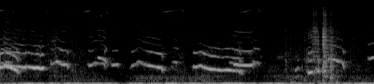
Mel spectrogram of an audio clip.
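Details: A pack of one-month-old Rottweiler puppies letting out a string of short wavering howls and whimpering notes, repeated roughly every half second, ending with a louder noisy burst and a man's voice.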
